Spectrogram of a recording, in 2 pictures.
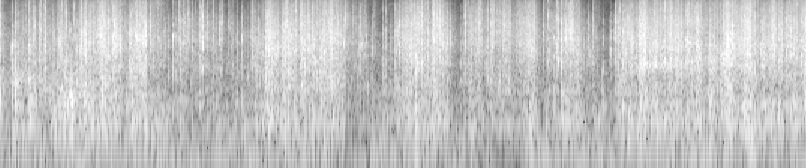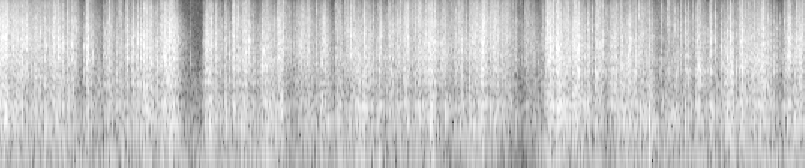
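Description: Clear plastic wrapping bag crinkling continuously as hands lift a boxed receiver out of its foam packaging and handle it in the bag, with a few brief pauses.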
